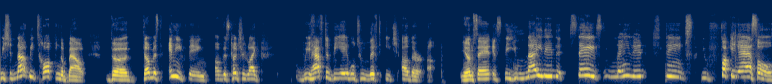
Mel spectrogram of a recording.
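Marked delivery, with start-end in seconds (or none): 9.8-15.5 high-pitched, drawn-out, furious angry yelling. Ranting to the others, then apologizing for it: yelling angrily. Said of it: "I'm sorry. I'm yelling".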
